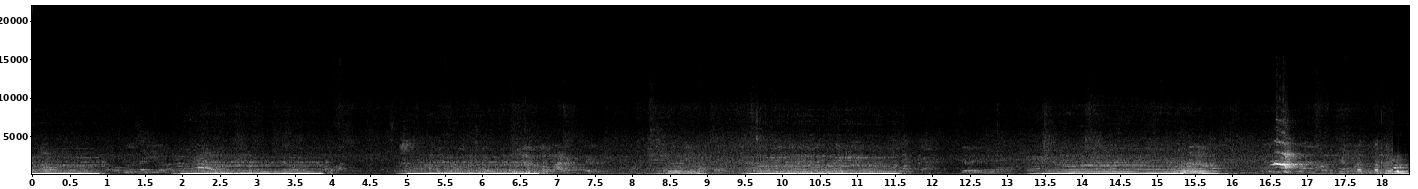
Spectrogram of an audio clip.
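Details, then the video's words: Cow recorded in a long series of low droning calls, about five sustained notes each lasting one to two seconds with rich stacked harmonics, separated by short pauses; faint breathy sounds between calls and a brief sharper noise near the end. "SUARA SAPI NGOROK"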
